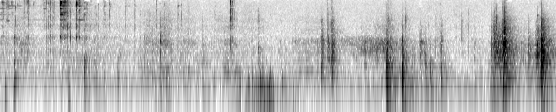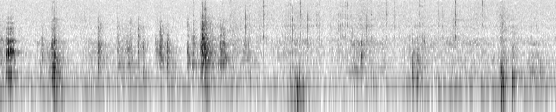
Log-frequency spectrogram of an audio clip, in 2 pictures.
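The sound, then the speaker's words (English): Keys jangle and clink in irregular bursts as a car is locked, with scattered metallic rattles and soft handling knocks, no voices. “Lock the car, something I don't always do.”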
